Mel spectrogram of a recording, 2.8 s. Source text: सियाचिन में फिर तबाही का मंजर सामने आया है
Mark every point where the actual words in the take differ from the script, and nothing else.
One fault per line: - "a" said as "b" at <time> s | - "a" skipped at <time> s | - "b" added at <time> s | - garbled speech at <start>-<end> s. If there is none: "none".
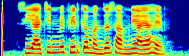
- "तबाही" skipped at 1.2 s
